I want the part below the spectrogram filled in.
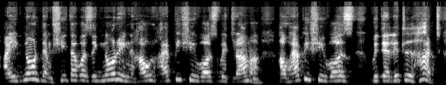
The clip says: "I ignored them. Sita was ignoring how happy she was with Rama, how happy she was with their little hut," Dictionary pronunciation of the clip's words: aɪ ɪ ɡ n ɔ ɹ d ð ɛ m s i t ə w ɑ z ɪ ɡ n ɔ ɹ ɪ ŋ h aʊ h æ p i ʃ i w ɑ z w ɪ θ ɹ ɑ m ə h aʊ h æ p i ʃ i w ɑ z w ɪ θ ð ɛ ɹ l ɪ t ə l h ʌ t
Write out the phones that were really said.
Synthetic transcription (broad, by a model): aɪ ɪ ɡ n ɔ ɹ d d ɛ m ʃ i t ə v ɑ z ɪ ɡ n ɔ ɹ ɪ ŋ h aʊ h æ p i ʃ i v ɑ z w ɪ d ɹ ɑ m ə h aʊ h æ p i ʃ i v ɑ z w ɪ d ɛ l ɪ t ə l h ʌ t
